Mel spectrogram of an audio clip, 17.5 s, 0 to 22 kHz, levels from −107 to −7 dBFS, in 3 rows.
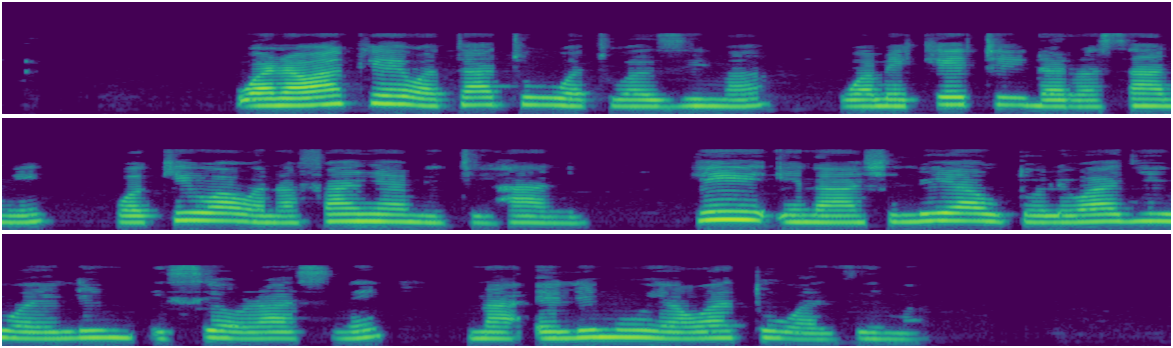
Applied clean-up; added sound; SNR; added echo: none; none; none; none.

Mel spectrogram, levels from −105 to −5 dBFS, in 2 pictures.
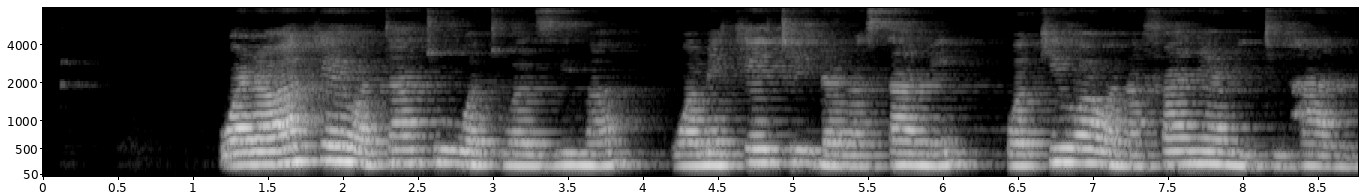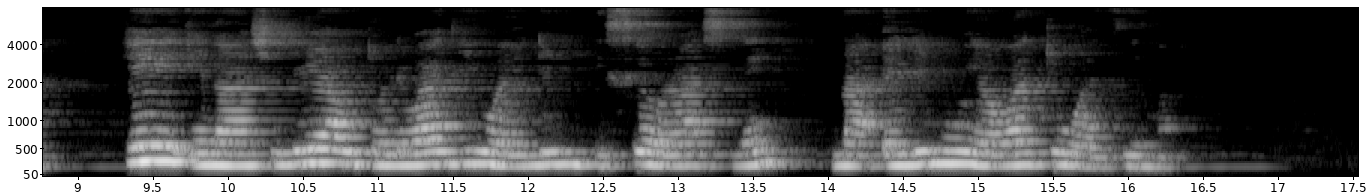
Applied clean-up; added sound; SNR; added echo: none; none; none; reverberation time 0.7 s.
